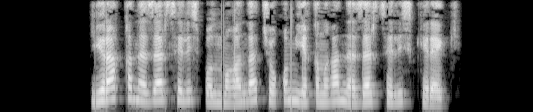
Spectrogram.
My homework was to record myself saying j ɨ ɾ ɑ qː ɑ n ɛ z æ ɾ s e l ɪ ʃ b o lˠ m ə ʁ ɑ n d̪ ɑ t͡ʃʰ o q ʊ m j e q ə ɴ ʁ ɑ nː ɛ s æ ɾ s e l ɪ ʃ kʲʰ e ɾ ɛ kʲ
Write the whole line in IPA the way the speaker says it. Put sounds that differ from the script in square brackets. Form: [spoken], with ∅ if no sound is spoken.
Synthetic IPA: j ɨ ɾ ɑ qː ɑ n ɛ z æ ɾ s e l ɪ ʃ b o lˠ m ə ʁ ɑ n d̪ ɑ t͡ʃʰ o q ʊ m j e q ə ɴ ʁ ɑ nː ɛ [z] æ ɾ s e l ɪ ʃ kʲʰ e ɾ ɛ kʲ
